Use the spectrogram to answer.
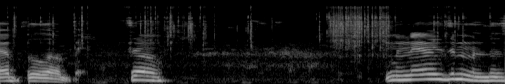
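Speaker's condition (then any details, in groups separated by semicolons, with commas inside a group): Muscular dystrophy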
